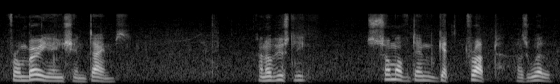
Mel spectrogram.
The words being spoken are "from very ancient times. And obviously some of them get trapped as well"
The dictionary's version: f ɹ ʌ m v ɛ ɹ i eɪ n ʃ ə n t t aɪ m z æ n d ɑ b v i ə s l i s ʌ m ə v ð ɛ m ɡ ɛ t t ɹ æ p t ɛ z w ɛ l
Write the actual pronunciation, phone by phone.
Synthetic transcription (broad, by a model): f ɹ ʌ m v ɛ ɹ i eɪ n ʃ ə n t t aɪ m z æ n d ɑ b v i ə s l i s ʌ m ə v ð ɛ m ɡ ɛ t t ɹ æ p t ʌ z w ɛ l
